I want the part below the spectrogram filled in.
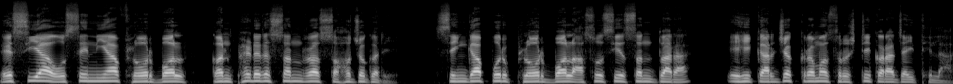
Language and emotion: Odia, neutral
